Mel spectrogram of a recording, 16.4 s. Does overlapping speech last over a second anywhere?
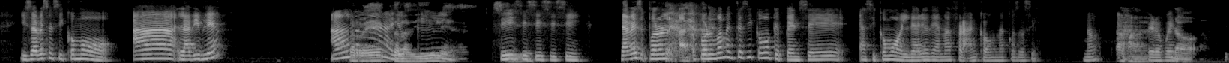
Yes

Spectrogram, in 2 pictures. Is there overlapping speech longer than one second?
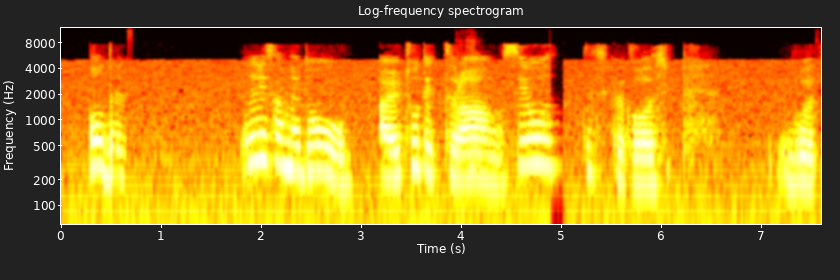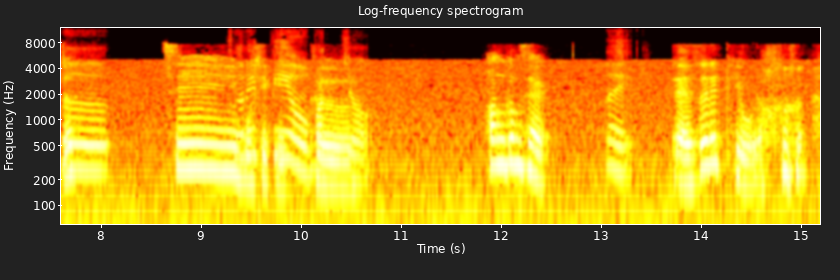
Yes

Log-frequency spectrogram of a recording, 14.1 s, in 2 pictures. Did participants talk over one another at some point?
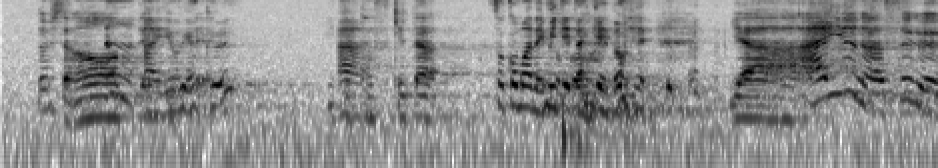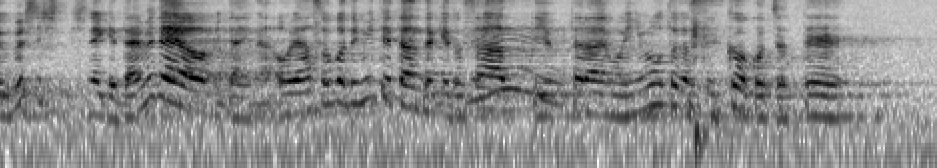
Yes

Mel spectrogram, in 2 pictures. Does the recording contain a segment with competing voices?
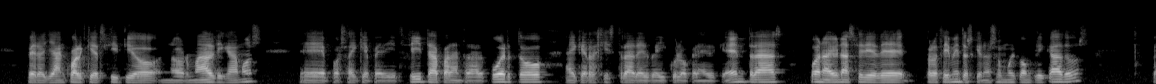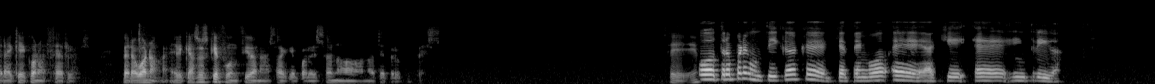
No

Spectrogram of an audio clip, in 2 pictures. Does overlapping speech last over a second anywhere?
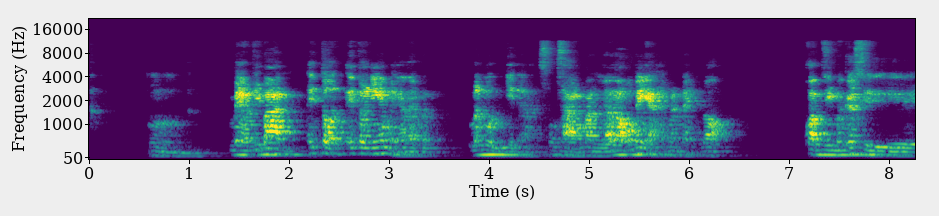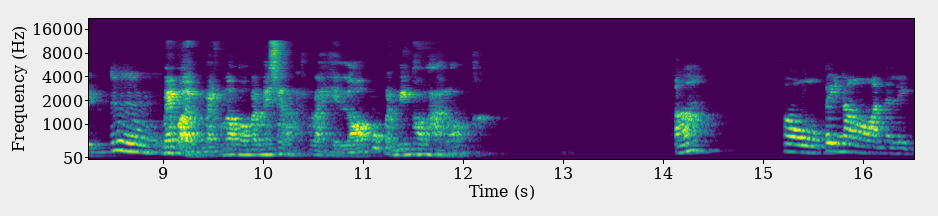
No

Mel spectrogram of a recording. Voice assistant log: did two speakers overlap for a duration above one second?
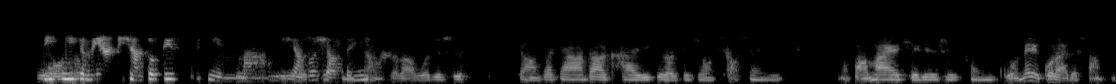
Yes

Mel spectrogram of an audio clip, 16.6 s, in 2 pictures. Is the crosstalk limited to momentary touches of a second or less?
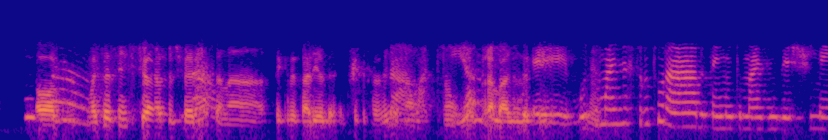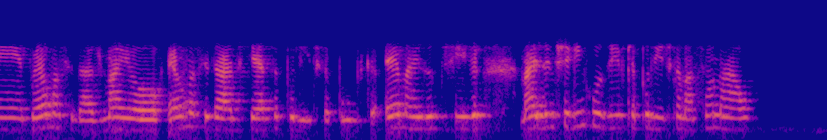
No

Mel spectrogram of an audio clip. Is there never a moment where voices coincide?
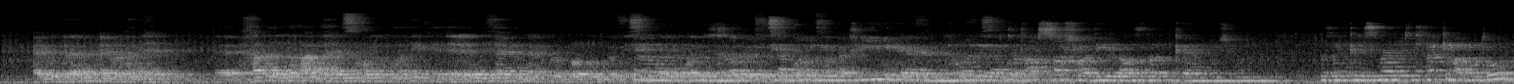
No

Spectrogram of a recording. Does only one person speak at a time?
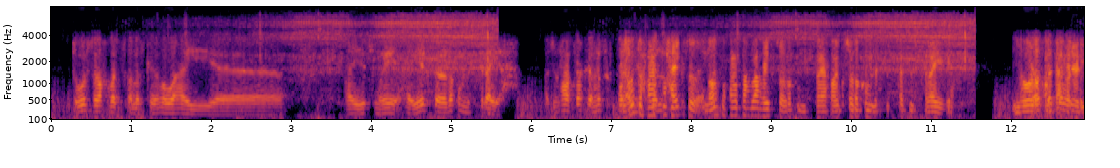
No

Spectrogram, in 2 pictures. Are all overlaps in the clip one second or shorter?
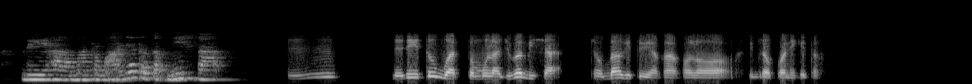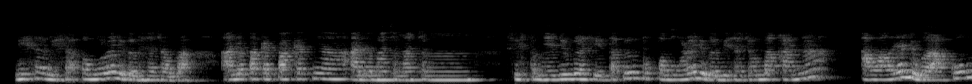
Yes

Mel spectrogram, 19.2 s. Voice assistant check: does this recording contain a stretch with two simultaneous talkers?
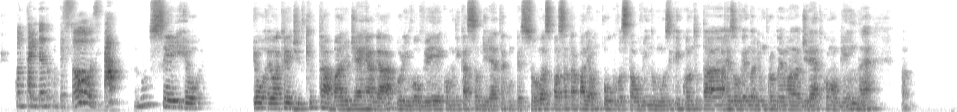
No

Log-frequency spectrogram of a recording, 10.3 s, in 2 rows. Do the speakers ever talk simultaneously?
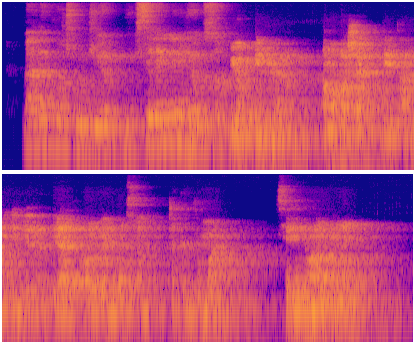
No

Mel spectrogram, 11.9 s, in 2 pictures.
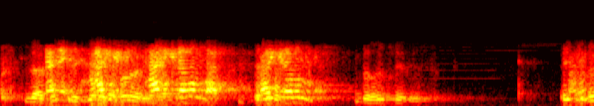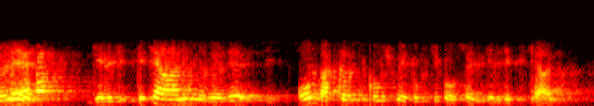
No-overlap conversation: No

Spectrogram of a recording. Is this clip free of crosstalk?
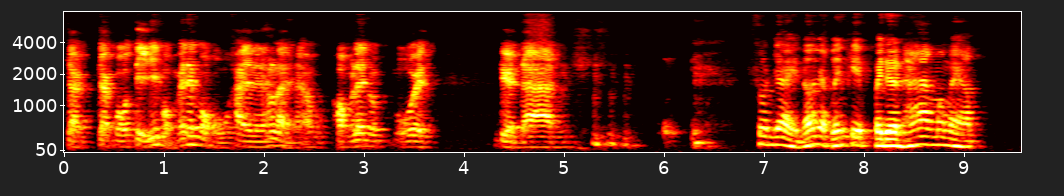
Yes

